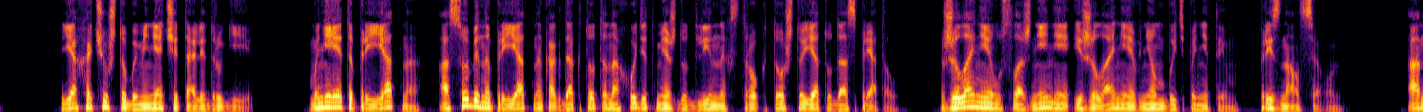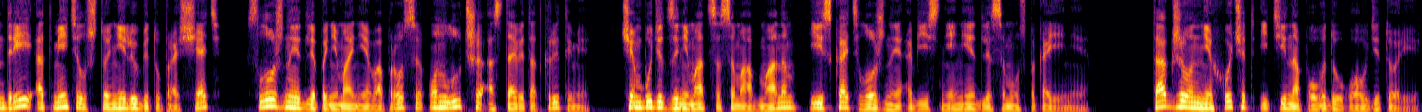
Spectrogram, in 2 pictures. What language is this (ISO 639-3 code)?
rus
